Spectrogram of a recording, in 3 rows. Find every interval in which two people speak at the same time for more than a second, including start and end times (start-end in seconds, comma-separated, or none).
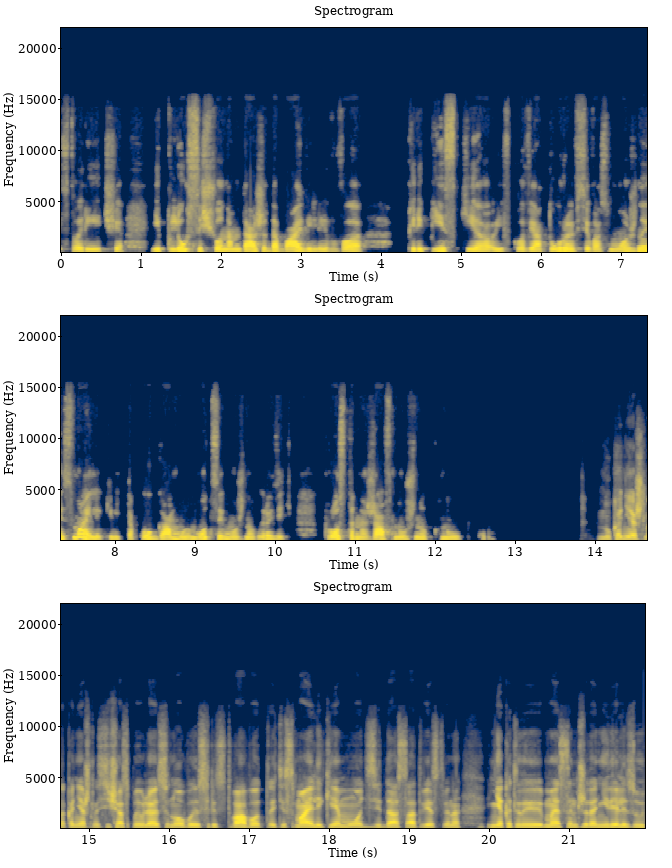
none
